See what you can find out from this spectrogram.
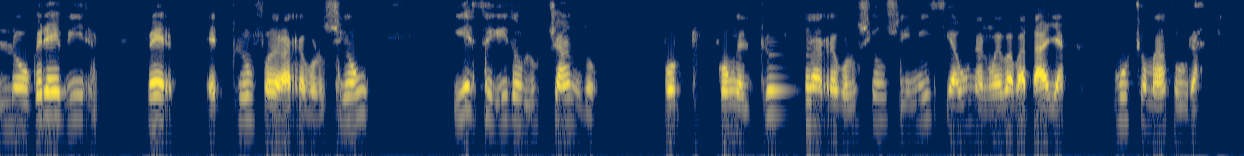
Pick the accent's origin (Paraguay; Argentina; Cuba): Cuba; San Juan y Martínez, Pinar del Río; born there; en una zona rural, pero era una zona que es la de San Juan y Martínez, que es la zona de mejor tabaco del mundo. Así se le dice a esa zona donde yo nací.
